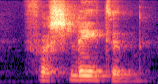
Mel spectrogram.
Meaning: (adjective) worn out, trite; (verb) 1. inflection of verslijten: plural past indicative 2. inflection of verslijten: plural past subjunctive 3. past participle of verslijten
- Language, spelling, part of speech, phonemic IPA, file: Dutch, versleten, verb / adjective, /vərˈsletə(n)/, Nl-versleten.ogg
